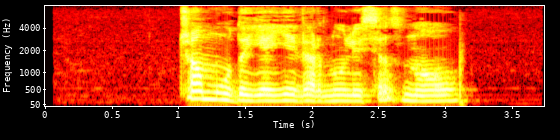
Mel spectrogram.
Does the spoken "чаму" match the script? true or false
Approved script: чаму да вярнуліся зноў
true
